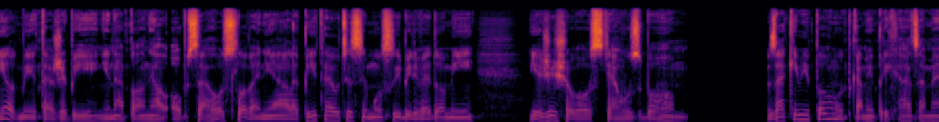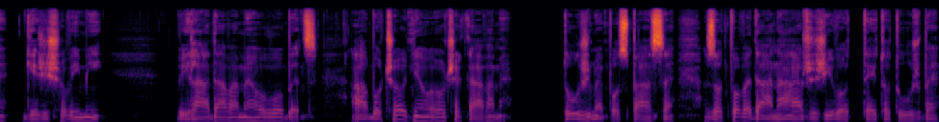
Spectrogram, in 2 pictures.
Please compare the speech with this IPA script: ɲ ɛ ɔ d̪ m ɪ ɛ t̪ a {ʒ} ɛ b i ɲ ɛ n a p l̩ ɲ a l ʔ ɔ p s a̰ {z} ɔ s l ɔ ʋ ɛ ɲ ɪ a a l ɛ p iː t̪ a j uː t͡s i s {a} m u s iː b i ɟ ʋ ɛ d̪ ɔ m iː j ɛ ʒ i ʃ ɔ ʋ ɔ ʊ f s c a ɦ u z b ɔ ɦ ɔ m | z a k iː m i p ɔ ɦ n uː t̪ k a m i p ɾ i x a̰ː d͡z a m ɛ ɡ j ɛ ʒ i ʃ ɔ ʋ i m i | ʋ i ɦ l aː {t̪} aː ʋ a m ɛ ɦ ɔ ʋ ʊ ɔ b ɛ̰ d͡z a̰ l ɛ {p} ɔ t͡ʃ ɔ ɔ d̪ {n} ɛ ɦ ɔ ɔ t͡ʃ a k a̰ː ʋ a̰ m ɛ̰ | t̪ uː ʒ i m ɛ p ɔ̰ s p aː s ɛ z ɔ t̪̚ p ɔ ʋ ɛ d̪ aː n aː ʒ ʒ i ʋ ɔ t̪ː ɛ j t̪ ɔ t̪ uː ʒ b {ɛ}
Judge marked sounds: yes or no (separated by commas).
yes, no, no, no, no, no, yes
